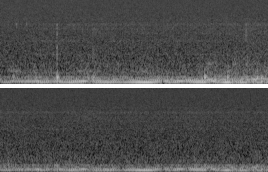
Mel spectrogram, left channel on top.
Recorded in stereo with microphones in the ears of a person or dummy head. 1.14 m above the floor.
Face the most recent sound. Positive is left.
No sound to turn to.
